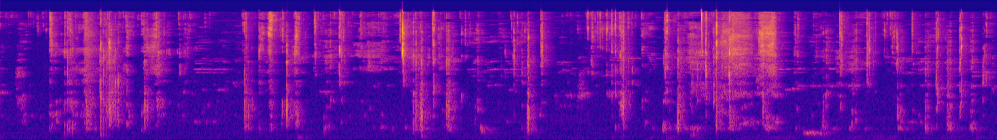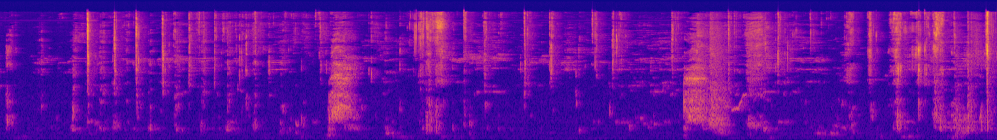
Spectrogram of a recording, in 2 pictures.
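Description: Close-miked wet eating sounds of a man eating with his fingers: chewing, lip-smacking and slurping in many short wet clicks and squelches, with a few louder mouthfuls.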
